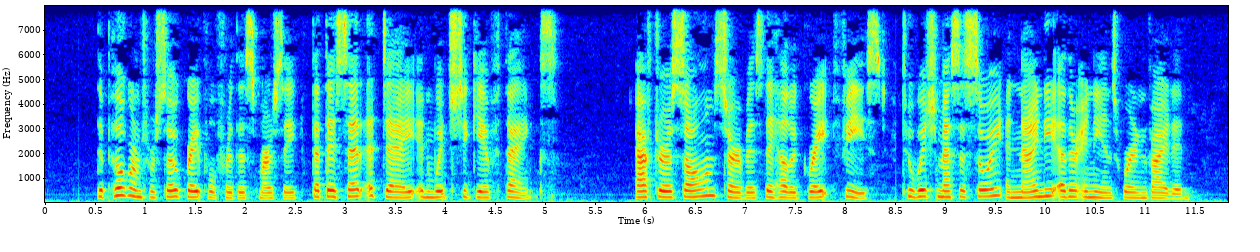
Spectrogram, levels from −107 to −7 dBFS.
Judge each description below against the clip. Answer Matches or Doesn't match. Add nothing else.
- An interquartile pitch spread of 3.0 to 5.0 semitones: Doesn't match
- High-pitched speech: Matches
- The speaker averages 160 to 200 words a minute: Matches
